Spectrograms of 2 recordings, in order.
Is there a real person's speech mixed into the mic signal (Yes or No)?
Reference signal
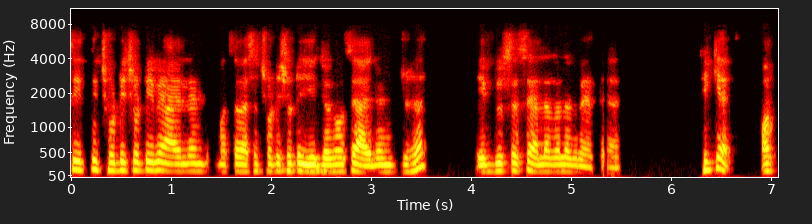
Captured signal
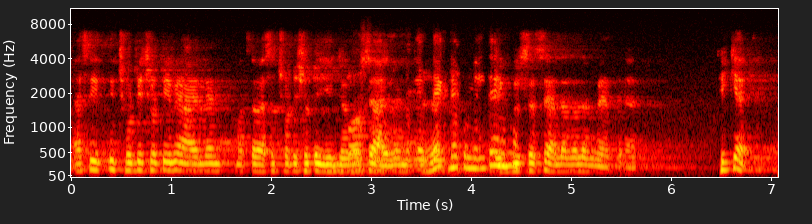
Yes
